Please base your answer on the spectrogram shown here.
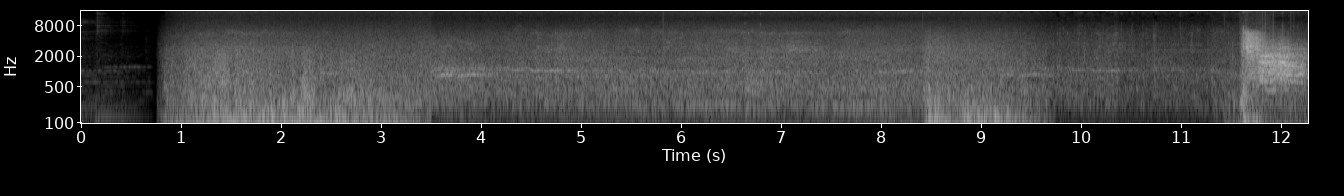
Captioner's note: howling of wind and grumbling of distant thunder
